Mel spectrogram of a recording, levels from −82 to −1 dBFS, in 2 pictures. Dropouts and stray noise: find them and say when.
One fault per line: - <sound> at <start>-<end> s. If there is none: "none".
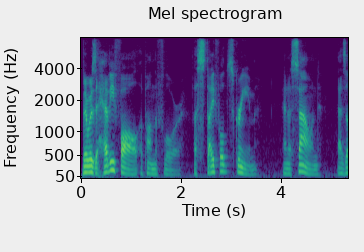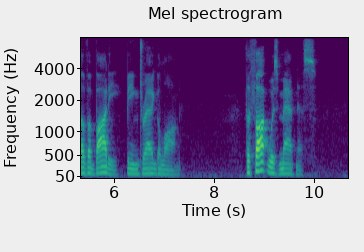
none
